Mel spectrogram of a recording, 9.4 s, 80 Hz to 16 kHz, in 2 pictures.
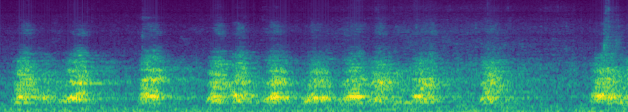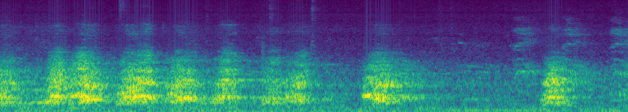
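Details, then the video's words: Sunday 7am in New Orleans, guard dogs on Conti St. bark without pause, heard from a nearby house; rapid, overlapping barks in quick runs, several dogs layered together, with brief lulls near four and seven seconds. "Guard Dogs Barking Noise Violation"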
